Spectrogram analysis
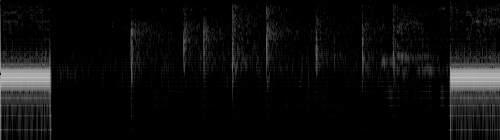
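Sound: telephone ringing unanswered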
